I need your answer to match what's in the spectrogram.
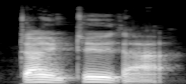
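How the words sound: It is said in a soft, gentle tone. "that was a soft tone to it"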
